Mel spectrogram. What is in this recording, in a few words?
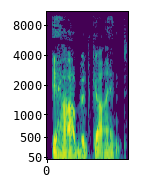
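"einen", German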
